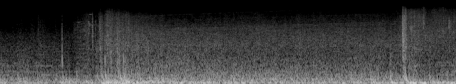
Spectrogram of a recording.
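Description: A loud rushing blast bursts out as a landing pod fires its thrusters.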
